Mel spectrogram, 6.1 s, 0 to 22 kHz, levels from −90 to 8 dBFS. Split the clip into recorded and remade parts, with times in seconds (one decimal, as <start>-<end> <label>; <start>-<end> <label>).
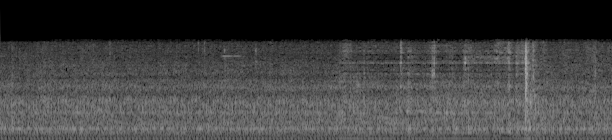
0.0-3.4 recorded; 3.4-5.3 remade; 5.3-6.1 recorded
